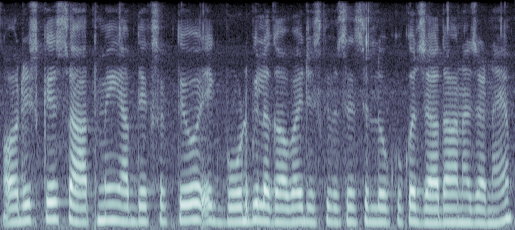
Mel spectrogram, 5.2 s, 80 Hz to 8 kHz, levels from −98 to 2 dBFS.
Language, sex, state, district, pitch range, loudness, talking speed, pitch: Hindi, female, Haryana, Rohtak, 180-205 Hz, -16 LUFS, 280 wpm, 190 Hz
